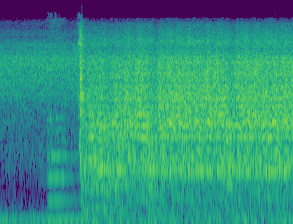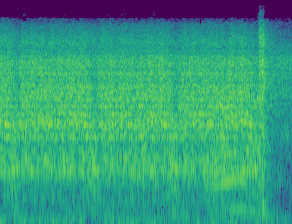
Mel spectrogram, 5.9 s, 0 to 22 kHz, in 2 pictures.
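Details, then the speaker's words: 1968 Pontiac LeMans, sitting 23 years: starter cranks steadily about five seconds but the engine never fires. No spark reaching the plugs despite new coil, cap and rotor; cause not yet found. "I don't think it's getting any spark we are having some issue with spark not getting any to the plugs"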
